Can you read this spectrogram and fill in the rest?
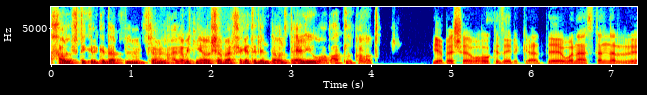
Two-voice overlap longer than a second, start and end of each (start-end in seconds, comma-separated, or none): none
